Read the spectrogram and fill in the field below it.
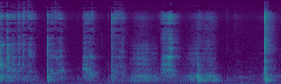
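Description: A metal spoon scrapes food out of a pan onto a plate.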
